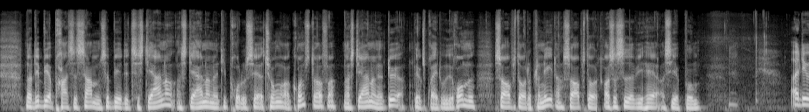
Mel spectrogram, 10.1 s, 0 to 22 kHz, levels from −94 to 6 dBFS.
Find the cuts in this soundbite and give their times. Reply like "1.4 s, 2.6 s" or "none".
3.3 s, 5.3 s, 7.5 s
